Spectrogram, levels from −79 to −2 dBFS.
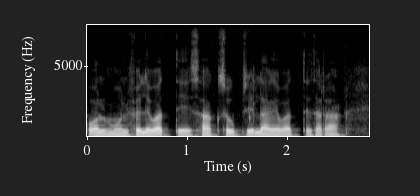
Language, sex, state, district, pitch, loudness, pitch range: Chakma, male, Tripura, Unakoti, 110 Hz, -18 LUFS, 110-115 Hz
